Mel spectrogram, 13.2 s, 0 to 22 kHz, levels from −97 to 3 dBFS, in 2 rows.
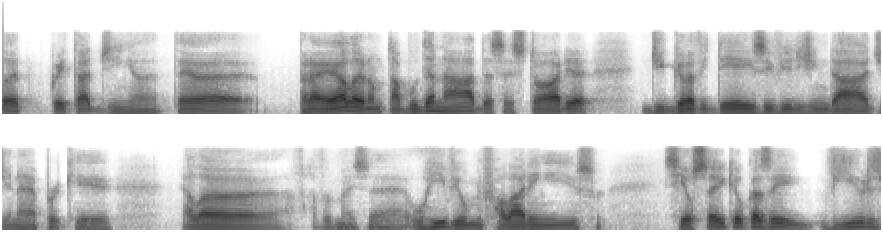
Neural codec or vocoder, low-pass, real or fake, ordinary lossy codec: codec, 16 kHz, 0.5 kbps, X-Codec, WavLM features, trained on Multilingual LibriSpeech; 7.2 kHz; fake; none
